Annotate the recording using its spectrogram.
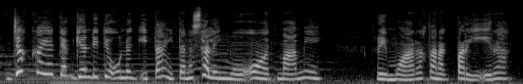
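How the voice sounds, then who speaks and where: A woman's voice: sits high, animated, moderate pace, faint music behind. A woman playing a whiny, jealous young daughter in a radio drama, plaintive and insistent. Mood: resentful, whining. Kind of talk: Filipino radio drama acting.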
